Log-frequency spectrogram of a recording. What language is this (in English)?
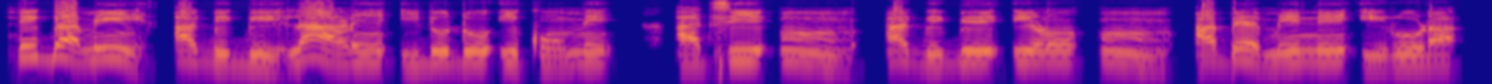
Yoruba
